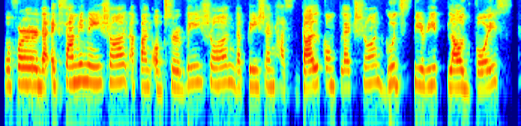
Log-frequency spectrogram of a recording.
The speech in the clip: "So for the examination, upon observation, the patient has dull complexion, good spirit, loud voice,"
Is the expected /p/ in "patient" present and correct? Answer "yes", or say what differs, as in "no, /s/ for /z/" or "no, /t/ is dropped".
yes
